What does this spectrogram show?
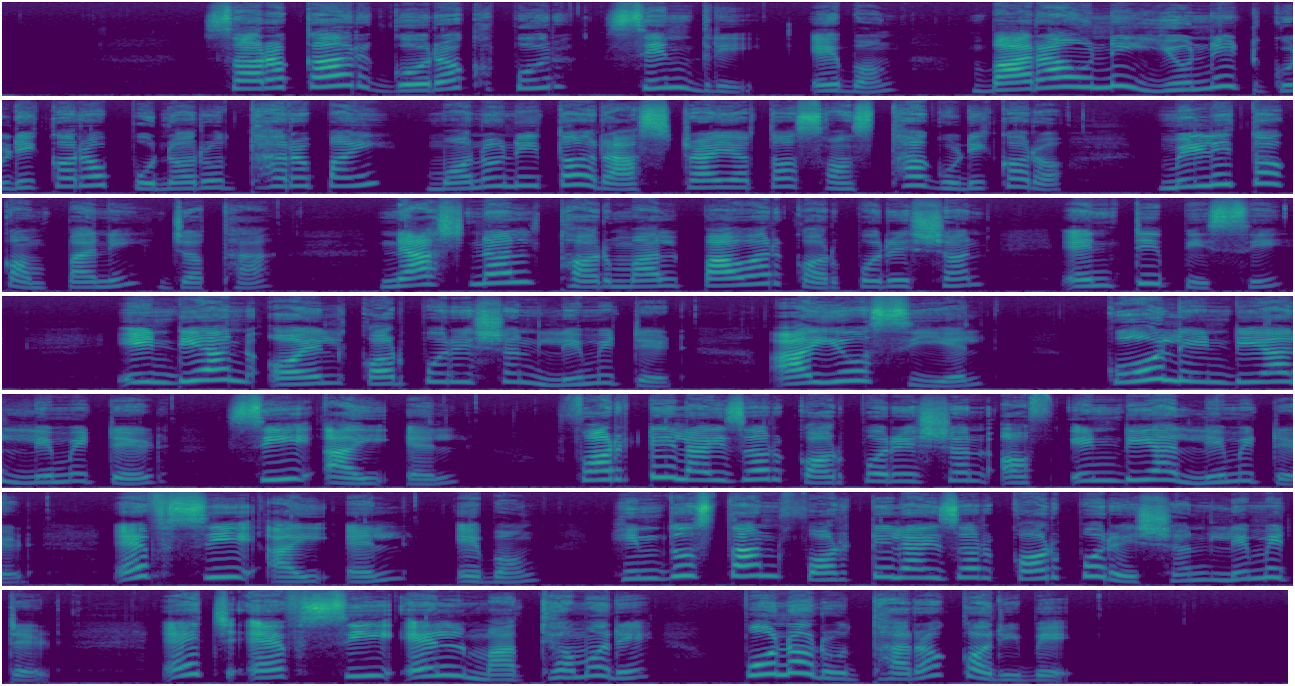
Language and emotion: Odia, neutral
